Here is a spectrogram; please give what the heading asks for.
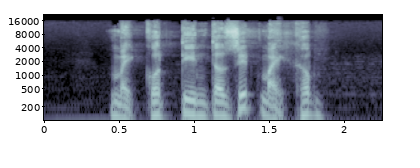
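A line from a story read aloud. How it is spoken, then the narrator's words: Harsh, menacing voice. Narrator (Vietnamese): Hào gằn giọng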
